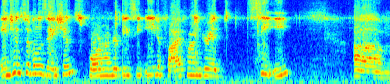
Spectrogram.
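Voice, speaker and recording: A woman with an American accent speaks at a fairly high pitch and a fairly slow pace, with ordinary pitch variation. Audible room echo and noticeable background noise fill the recording. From United States. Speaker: podcast co-host. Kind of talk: casual chat, reading out research notes.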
